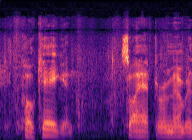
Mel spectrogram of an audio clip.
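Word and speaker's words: Pokagon: I keep wanting to say like Pokemon, Pokeagon, you know. No, it's Pokeagen.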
